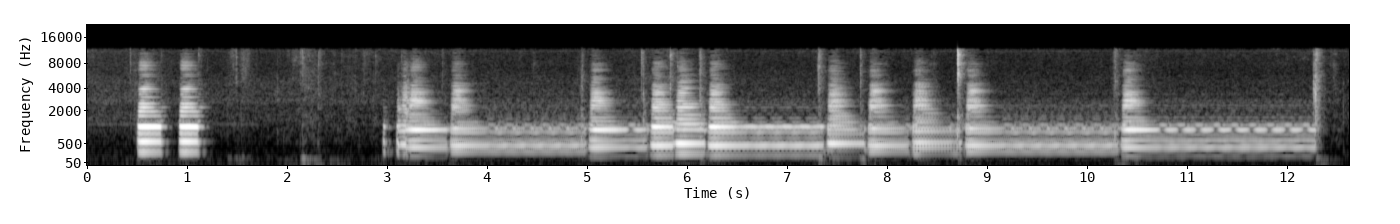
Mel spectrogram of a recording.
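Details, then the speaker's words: Casio DH-100 digital horn after the squealing fix, batteries in, breath control off: clean, steady horn-like notes rise and fall with each key, no squeal or shriek; synth voice healthy. "and my banshee screaming horn is cured so let's stick the breath controller on it and have a little play"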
